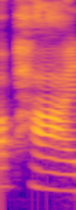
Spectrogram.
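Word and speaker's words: π: สอง พาย อาร์ อาร์ อัน นี้ อ่าน ว่า ภาย นะ คะ คือ สอง พาย อาร์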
